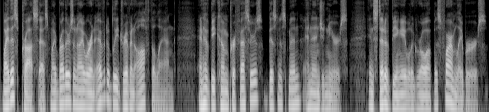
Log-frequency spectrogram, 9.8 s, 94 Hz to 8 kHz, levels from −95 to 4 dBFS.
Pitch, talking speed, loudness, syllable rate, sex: 105 Hz, 190 wpm, -20 LUFS, 5.9 syllables/s, male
